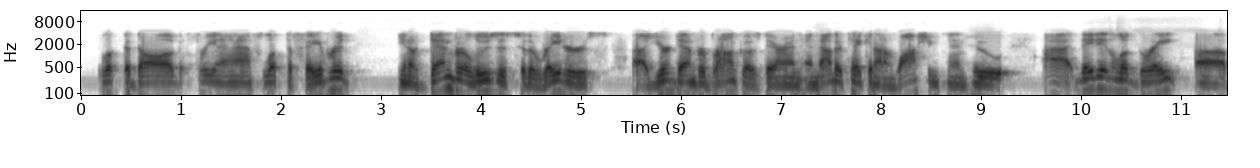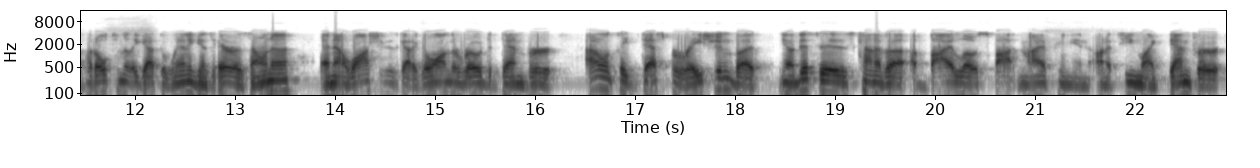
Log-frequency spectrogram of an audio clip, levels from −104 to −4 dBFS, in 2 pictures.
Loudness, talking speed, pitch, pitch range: -26 LUFS, 190 wpm, 95 Hz, 90-105 Hz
